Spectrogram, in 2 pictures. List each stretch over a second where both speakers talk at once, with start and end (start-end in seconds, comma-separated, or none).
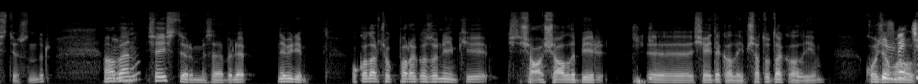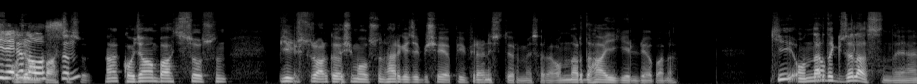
8.8-10.0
